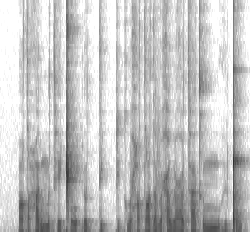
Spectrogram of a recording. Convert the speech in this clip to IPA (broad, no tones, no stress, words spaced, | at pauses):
atˤɨhaɾu mɵtʰeǁo | ɾɵtːi kːekʰuħi tˤu davɵħɐwʉ ʕɵtʰakʼɵ mːuɦʉǃu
